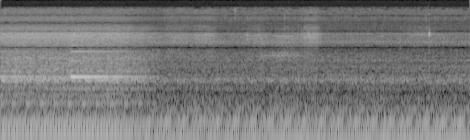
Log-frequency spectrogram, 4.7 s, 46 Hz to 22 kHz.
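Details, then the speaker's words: Ford 302 V8 in an old, worn 4x4 pickup after an oil pump replacement for low oil pressure: steady hot idle at 600 rpm with about 20 psi, 20 psi higher than before, with no ticking or clatter, sounds healthy. "and there we have it hot idle 600 RPMs and we're at what 20 psi or so which is plenty and it's 20 psi higher than it was when I started the project"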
